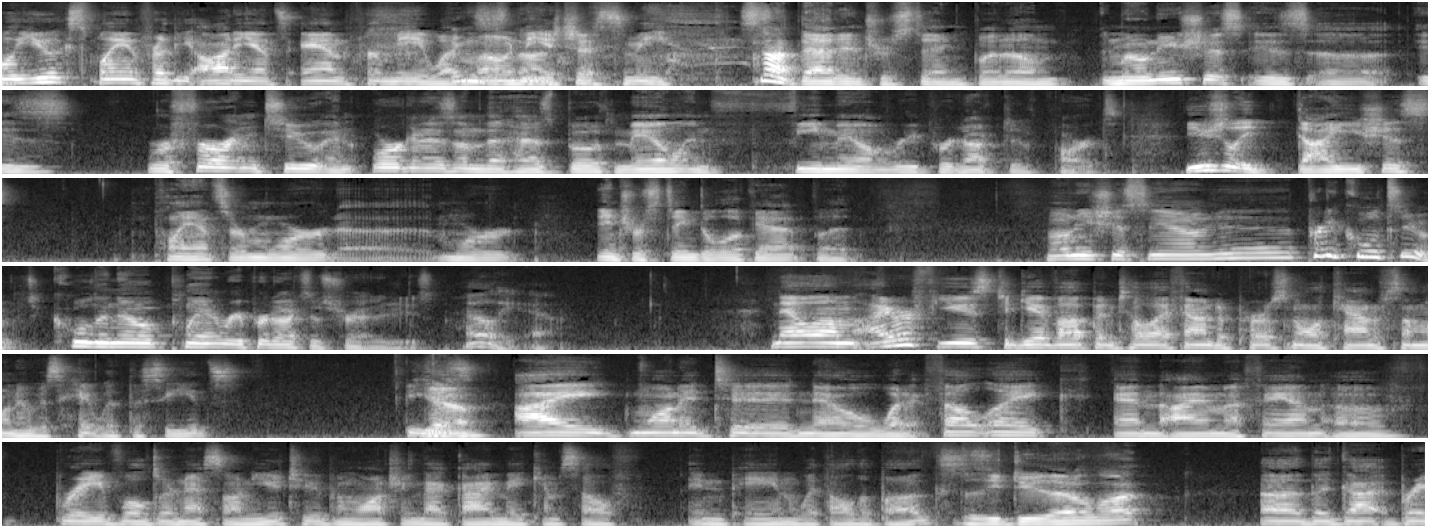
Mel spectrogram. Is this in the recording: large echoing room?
no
